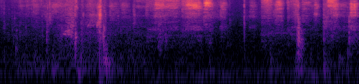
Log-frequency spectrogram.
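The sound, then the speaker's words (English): Pen writing on cards in big, bold letters: many short scratchy strokes in an irregular rhythm, fairly faint, with no voices over them. “So on the back of your cards, I need you to write in like big, bold letters so that they're real easy to see when they're on the table. On the back, on the blank side, write sane.”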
